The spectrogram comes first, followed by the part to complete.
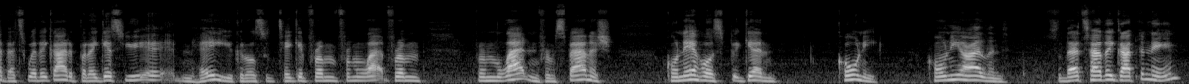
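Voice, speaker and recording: With a high, creaky voice, this New York livestream host keeps things casual, reading trivia aloud and responding to viewers one by one by name in a laid-back, talkative manner.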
